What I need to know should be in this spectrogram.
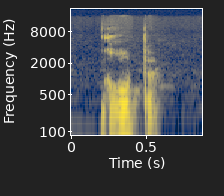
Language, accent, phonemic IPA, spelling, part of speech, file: French, France, /ɡʁup/, groupes, noun, LL-Q150 (fra)-groupes.wav
- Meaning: plural of groupe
